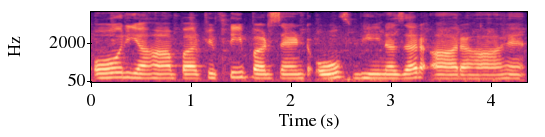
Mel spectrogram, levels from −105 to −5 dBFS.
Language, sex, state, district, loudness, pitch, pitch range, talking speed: Hindi, female, Haryana, Charkhi Dadri, -14 LUFS, 175 Hz, 170-180 Hz, 150 wpm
